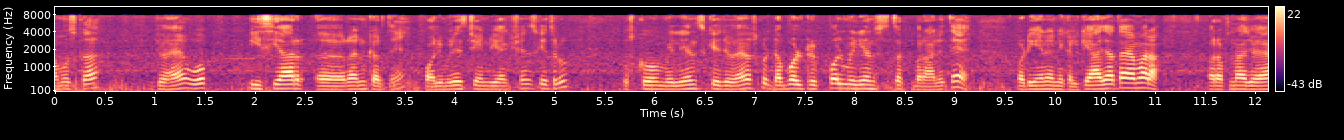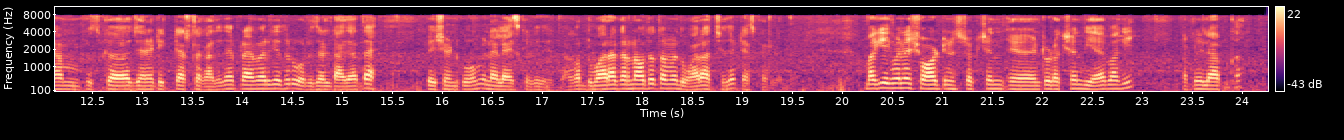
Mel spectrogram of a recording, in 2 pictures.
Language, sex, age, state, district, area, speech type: Urdu, male, 18-30, Delhi, Central Delhi, urban, spontaneous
